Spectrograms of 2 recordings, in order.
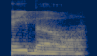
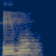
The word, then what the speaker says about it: Paybell: By the way, my name is pronounced Paybell. Paybell. Yeah, I wasn't sure how to say it. What have I been saying? Pable?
